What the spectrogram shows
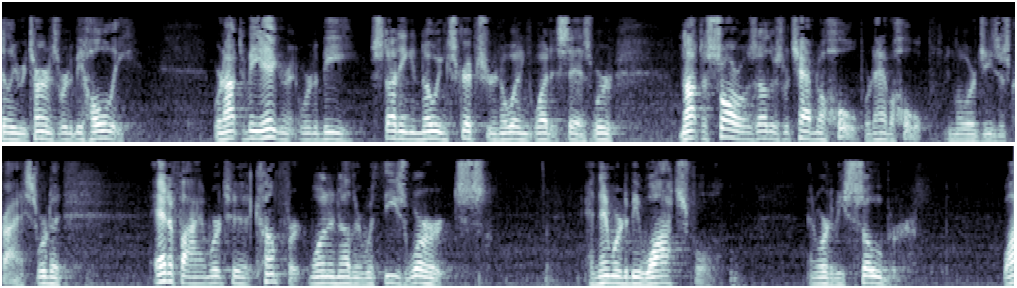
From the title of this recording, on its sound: Ketha Heights Baptist Church ~ Live Broadcast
